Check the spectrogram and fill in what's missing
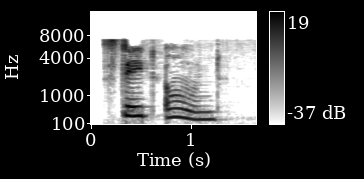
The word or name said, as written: state owned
